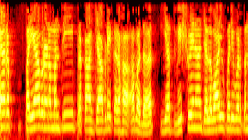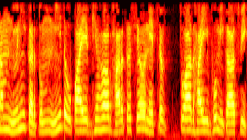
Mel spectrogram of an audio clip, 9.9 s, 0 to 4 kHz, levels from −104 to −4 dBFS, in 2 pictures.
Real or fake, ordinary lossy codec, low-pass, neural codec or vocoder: real; none; 3.6 kHz; none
